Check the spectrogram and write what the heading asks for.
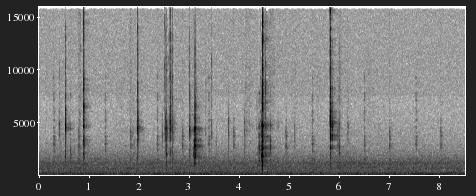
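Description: Quiet room tone broken by about seven small, sharp clicks and taps at uneven intervals, the sharpest about halfway through; nothing after about six seconds in.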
